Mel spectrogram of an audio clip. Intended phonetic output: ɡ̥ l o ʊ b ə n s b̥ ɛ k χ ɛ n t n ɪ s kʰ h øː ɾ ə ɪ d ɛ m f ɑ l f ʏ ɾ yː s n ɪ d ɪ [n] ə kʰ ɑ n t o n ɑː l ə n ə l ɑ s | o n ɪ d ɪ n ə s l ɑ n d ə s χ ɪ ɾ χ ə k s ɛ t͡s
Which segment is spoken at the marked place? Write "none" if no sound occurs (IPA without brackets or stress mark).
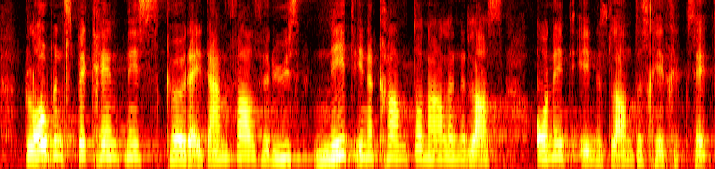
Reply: n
